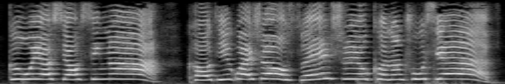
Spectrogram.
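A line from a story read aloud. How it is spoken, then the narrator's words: Loud shout. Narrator (Chinese): 五柳先生大声喊道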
